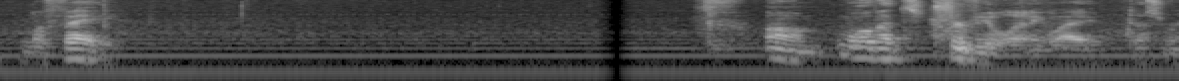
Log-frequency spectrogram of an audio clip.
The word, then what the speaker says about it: Maffei: So Maffei is that correct? Is that? Well, actually, I pronounce it Maffei.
